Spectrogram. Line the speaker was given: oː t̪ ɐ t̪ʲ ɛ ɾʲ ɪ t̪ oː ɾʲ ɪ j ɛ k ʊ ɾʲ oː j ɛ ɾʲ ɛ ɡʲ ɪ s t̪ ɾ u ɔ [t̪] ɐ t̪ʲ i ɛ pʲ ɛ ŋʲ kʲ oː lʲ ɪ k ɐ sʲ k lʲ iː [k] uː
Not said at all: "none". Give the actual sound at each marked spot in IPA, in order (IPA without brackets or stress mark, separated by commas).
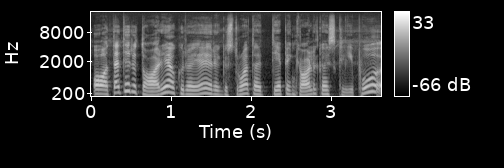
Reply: t̪, p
